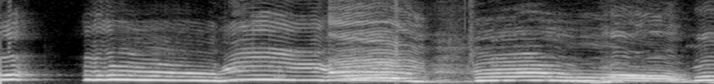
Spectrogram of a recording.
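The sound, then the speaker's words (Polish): A voice imitates the abnormal moo of a cow picture that mooed when clicked, the right-hand one of two cow pictures: a long, wavering, whiny tone that bends up and down in pitch, breaking into strained, squeaky warbles, loud and without any other talk. “A jak kliknąłeś tą po prawej, to było tak było!”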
